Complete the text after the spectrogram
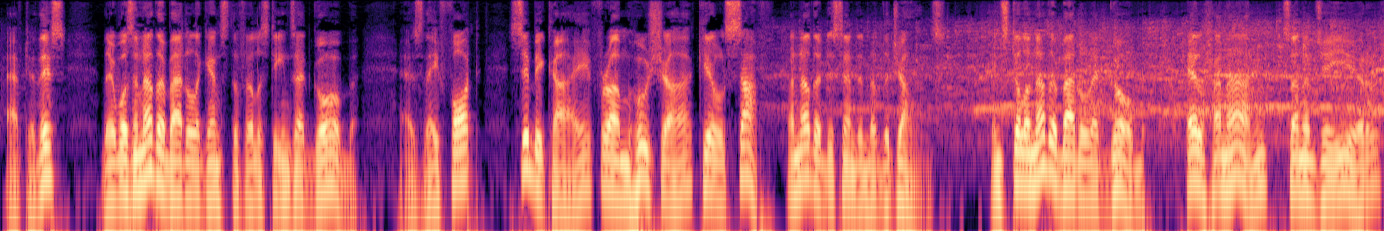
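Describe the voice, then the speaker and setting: A man's voice: fairly low pitch, a little hiss or hum. A man narrating a dramatized audio Bible from a script.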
